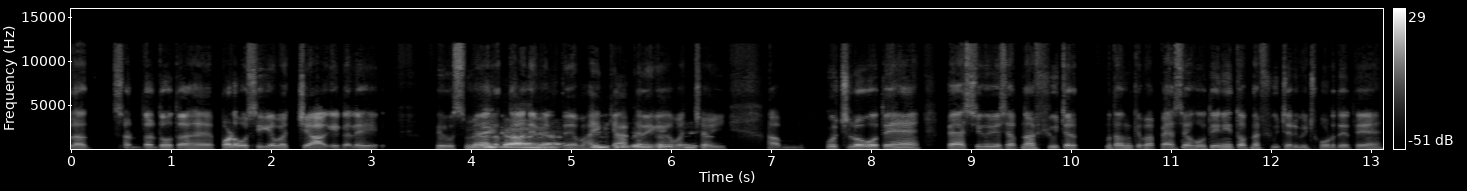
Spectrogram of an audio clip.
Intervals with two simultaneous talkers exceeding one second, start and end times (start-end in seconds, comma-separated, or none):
4.0-6.5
